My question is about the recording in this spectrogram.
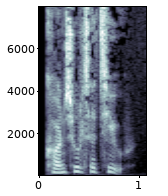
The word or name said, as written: konsultativ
